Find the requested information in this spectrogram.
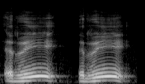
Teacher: امالہ کی راء کو اردو کے لفظ قطرے کی راء کی طرح پڑھیں گے، یعنی ری نہیں بلکہ رے پڑھیں گے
